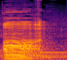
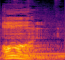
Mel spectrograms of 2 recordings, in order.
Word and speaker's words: on: Now, north of this line, most people say on, rhymes with don. South of it, they say on, rhymes with dawn.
